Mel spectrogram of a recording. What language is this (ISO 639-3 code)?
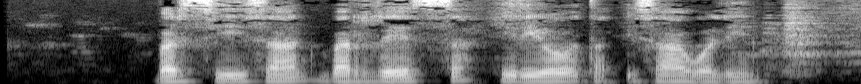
orm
